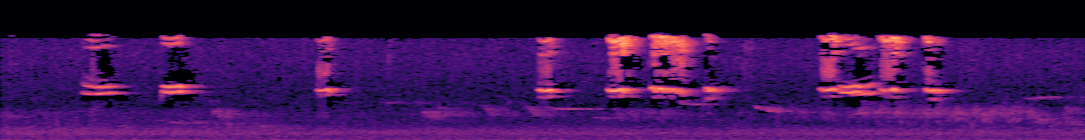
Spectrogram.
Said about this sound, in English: Tiny sweet squeak. Some of the birds are quite vocal. See, Robins.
